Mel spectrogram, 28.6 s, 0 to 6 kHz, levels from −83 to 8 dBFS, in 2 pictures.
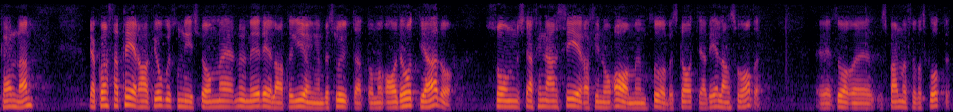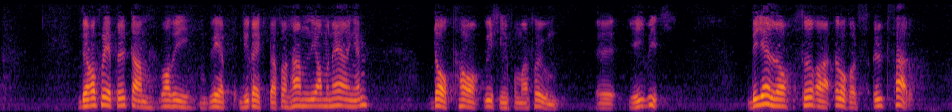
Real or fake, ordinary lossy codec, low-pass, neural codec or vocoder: fake; none; 5.4 kHz; codec, 24 kHz, 0.9 kbps, WavTokenizer, medium speech release version 1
